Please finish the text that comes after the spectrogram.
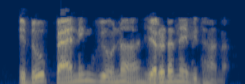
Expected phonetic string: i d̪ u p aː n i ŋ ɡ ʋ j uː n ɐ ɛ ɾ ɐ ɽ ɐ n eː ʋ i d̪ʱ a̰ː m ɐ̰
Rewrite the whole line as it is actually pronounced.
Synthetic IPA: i d̪ u p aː n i ŋ ɡ ʋ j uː n ɐ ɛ ɾ ɐ ɽ ɐ n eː ʋ i d̪ʱ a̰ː n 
